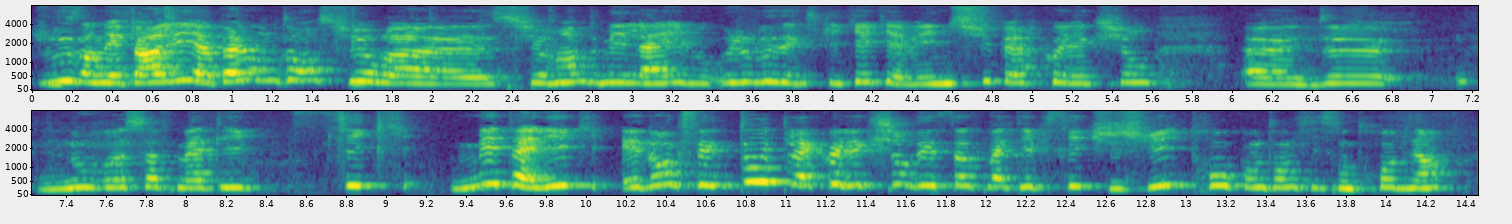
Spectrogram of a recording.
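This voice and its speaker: High-voiced excitable woman unboxing. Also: normal speed. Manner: chatty and excitable, giggly. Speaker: beauty vlogger. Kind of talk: casual unboxing chat. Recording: echoey room, faint noise.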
